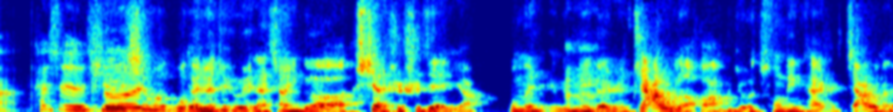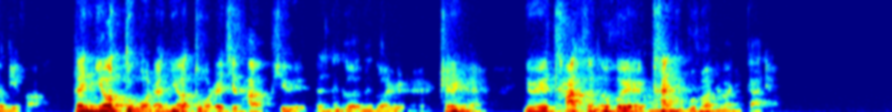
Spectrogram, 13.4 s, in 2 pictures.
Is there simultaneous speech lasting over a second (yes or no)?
no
